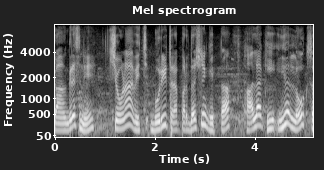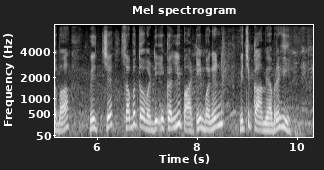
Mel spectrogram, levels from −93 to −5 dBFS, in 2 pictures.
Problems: none marked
